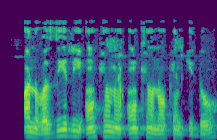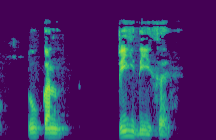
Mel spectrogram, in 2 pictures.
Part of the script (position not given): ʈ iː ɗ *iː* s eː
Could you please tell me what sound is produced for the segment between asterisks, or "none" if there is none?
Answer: iː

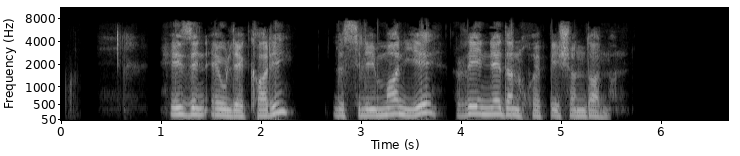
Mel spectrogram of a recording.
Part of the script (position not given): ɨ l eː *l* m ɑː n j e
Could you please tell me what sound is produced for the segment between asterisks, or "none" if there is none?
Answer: none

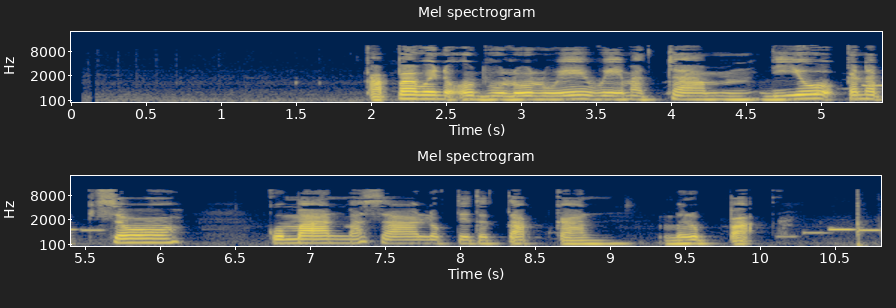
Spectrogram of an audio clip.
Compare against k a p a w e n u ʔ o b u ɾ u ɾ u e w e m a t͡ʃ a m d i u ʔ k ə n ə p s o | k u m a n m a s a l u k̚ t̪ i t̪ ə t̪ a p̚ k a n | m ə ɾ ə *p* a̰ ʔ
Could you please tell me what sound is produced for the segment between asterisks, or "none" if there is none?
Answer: p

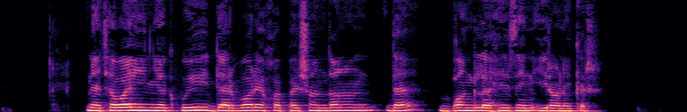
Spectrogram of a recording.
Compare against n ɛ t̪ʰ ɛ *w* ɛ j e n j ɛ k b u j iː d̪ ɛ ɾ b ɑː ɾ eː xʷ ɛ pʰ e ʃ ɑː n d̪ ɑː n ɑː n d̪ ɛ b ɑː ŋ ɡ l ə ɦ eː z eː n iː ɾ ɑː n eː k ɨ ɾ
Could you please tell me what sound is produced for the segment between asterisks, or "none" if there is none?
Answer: w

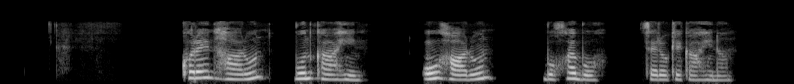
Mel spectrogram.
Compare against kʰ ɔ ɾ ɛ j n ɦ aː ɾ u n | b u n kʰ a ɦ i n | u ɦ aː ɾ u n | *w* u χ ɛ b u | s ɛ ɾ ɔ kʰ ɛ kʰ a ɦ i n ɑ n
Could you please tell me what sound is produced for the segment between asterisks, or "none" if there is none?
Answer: b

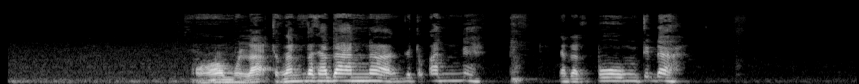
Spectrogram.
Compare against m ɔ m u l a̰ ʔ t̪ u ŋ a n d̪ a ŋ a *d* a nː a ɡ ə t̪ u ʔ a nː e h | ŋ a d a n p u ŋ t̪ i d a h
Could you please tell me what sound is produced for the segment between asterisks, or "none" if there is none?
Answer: d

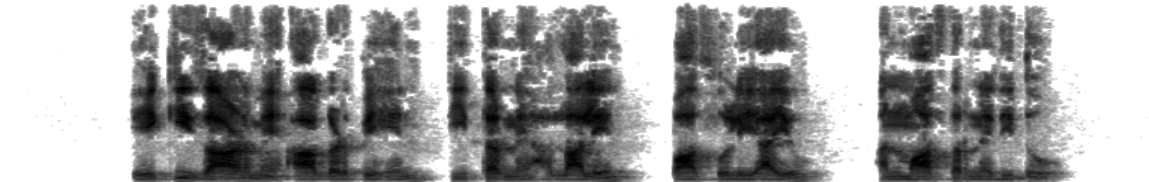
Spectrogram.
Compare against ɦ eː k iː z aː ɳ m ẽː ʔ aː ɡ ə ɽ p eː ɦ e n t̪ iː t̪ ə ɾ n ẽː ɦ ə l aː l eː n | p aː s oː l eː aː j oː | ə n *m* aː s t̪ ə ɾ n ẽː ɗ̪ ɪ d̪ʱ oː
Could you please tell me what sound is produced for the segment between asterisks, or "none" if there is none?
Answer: m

